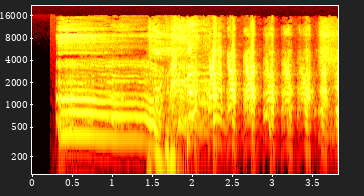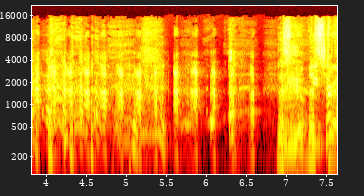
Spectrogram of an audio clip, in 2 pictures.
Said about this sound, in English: What was that noise? Oh my god! It was the straining of my vocal cords from just being stressed out from this question.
